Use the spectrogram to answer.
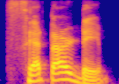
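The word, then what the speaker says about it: Saturday: লিখে নিবেন টি যদি দুটো ভাওয়েলের মাঝখানে থাকে আই মিন ভাওয়েল সাউন্ডের মাঝখানে থাকে টি টাকে আমরা ডি করতে পারবো ডি এ বি সি ডি আবার বলি দুটো ভাওয়েলের মাঝখানে টি আছে সেটাকে ডি করতে পারবো সো এই স্যাটারডে আমি একটু আগে উচ্চারণ করলাম স্যাটারডে এইটাকে এখন টি না বলে ডি বলতে হবে জাস্ট এইটুকু করবেন দেখুন কেমন লাগে স্যা ডার এখন আমি টার না বলে বলতেছি ডার স্যা ডার মানে টি টা এখন ডি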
